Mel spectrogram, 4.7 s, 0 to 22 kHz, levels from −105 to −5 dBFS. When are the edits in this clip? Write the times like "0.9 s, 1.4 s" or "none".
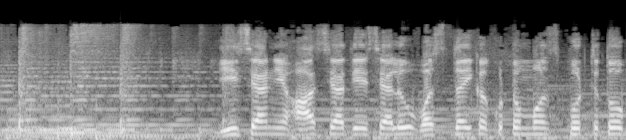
none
